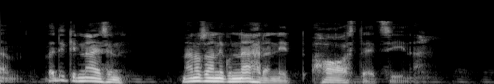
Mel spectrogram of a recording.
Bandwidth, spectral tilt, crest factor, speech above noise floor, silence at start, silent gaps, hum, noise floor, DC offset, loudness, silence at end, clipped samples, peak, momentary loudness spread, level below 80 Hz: 8 kHz; -7.5 dB/octave; 16 dB; 40 dB; 0 s; none; none; -55 dBFS; under 0.1%; -16 LUFS; 0.7 s; under 0.1%; -2 dBFS; 19 LU; -44 dBFS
